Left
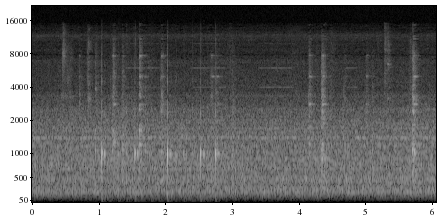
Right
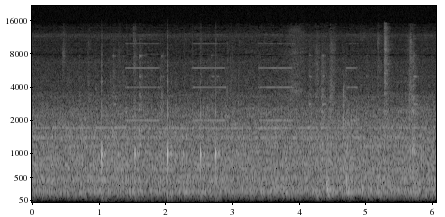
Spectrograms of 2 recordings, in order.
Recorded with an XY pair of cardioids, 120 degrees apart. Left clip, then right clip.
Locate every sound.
1.0 s a rattle: 10° left, 2 m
